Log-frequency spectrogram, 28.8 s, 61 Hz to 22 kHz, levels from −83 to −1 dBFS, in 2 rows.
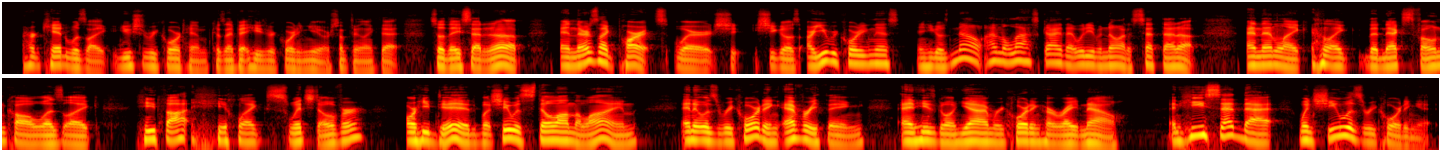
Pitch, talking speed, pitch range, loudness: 125 Hz, 210 wpm, 110-140 Hz, -31 LUFS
